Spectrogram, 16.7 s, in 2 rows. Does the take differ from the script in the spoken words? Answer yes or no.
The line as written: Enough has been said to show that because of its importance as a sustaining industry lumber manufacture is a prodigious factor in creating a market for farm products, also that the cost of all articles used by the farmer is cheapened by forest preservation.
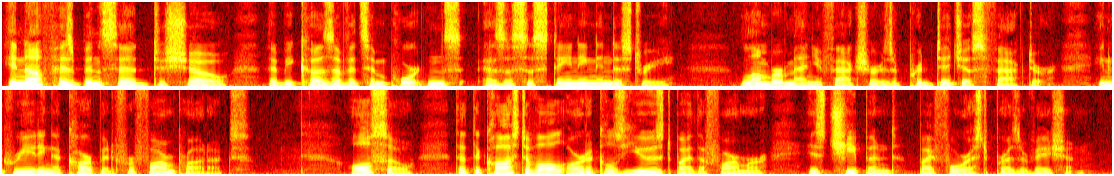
yes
